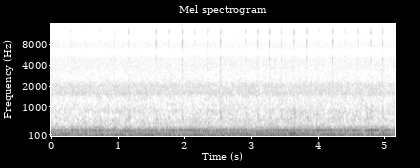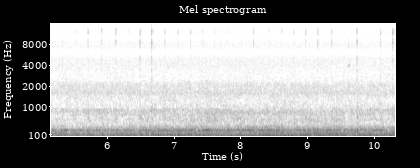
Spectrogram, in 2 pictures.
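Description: Faint, irregular light ticks of a ballpoint pen tip dotting and hatching on watercolour paper, over a steady low background rumble and hum that swells briefly near the end.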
